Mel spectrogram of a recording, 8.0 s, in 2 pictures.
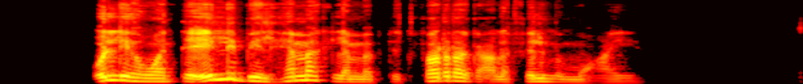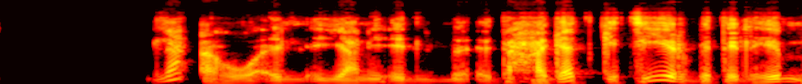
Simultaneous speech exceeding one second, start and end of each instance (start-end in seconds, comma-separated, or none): none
